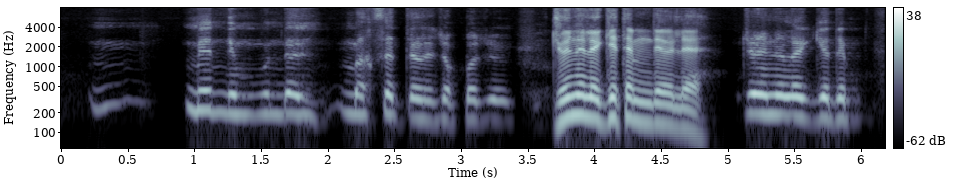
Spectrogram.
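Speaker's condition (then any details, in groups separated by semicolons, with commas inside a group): Cerebral palsy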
